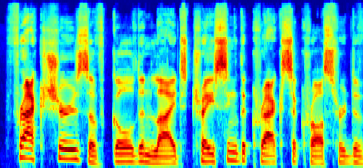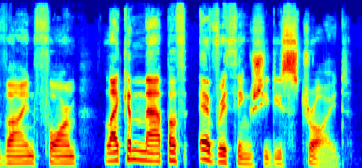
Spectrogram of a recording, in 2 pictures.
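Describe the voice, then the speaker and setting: Slow, dramatic male narrator with resonant voice. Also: medium pitch, expressive, a bit bright, clean tone, no echo, studio quality. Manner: theatrical, deliberate. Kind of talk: dramatic scripted fantasy narration.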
